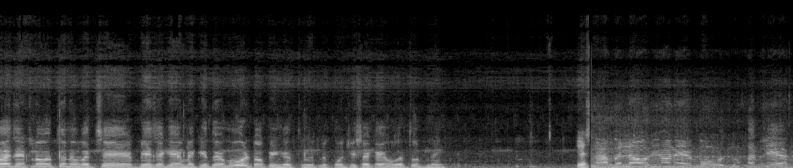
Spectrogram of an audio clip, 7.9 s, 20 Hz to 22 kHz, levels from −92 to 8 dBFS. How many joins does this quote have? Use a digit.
1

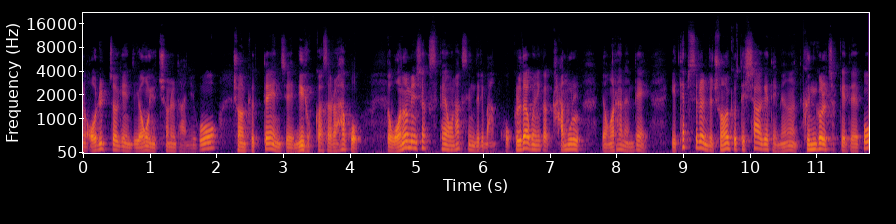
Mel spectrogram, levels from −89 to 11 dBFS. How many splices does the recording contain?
3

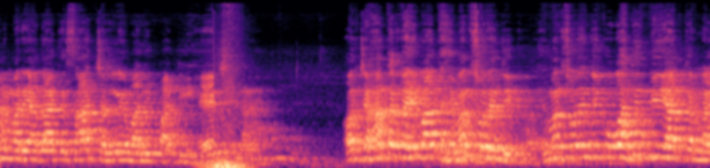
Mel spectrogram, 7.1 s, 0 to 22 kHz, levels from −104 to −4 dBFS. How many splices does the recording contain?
1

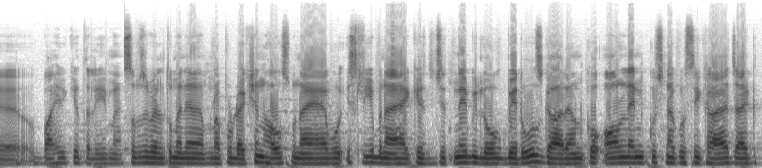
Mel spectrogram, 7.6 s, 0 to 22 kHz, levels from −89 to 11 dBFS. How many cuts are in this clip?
1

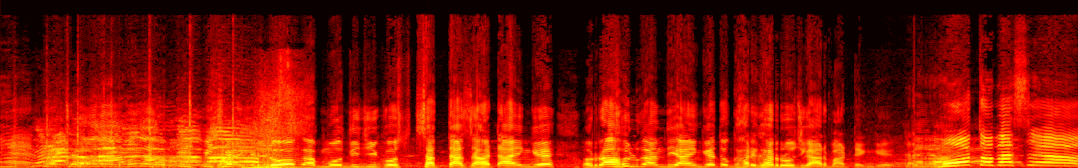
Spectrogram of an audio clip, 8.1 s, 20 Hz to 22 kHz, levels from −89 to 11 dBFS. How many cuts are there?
2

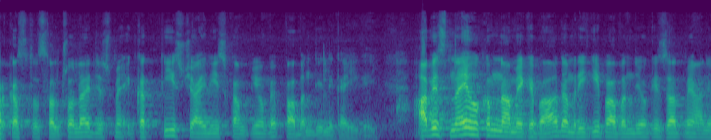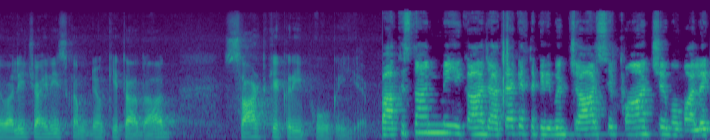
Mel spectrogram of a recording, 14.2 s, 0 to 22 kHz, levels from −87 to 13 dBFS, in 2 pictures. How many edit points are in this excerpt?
1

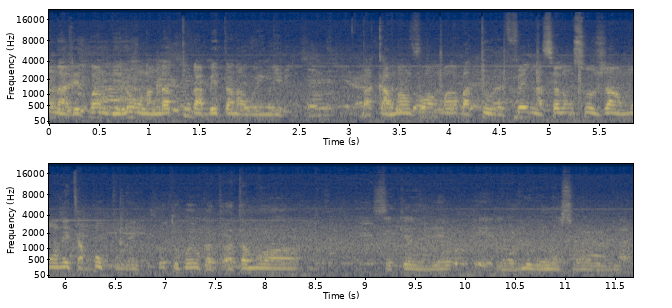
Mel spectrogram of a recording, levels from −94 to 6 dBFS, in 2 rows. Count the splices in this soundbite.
0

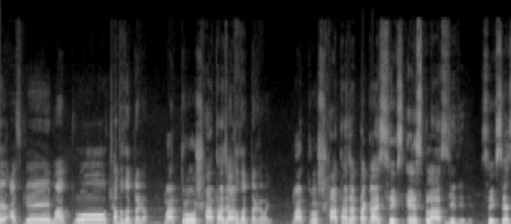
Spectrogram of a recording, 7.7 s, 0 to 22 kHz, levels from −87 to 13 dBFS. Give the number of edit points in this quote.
0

